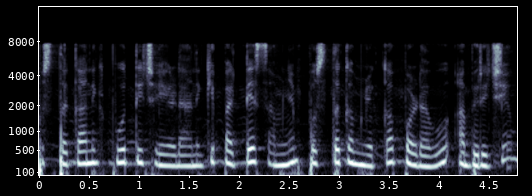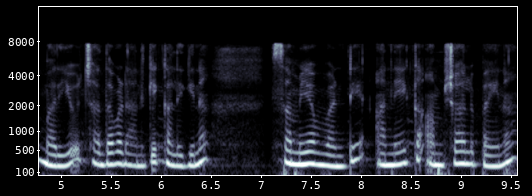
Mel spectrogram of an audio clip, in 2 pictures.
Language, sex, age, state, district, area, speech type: Telugu, female, 30-45, Andhra Pradesh, West Godavari, rural, spontaneous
